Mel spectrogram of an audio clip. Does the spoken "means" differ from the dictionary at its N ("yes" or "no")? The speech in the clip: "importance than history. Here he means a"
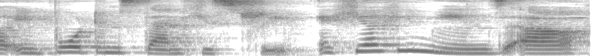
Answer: no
